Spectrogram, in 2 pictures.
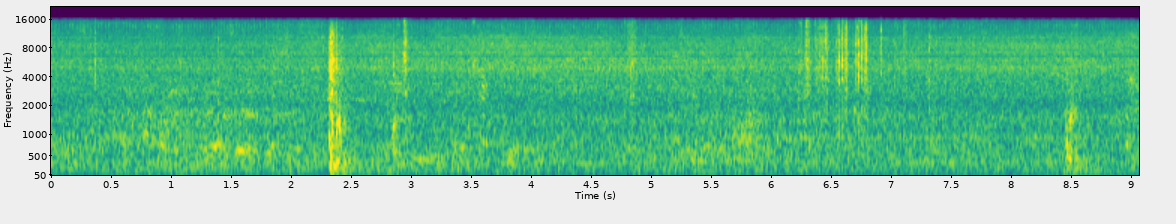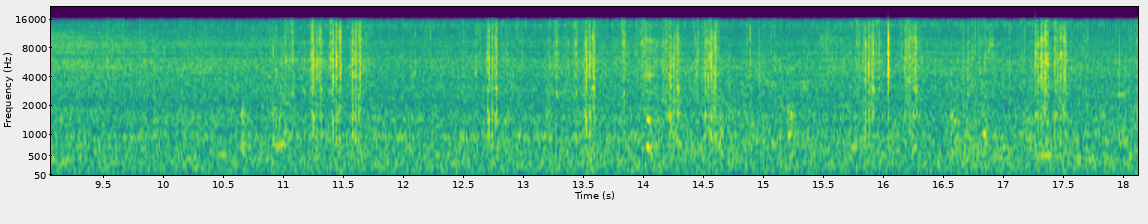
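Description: An SUV's engine running at low speed under a murmur of voices, with a sharp knock about two seconds in and another about eight and a half seconds in.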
